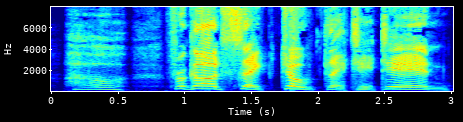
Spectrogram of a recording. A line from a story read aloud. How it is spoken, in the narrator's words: cried the old man, trembling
